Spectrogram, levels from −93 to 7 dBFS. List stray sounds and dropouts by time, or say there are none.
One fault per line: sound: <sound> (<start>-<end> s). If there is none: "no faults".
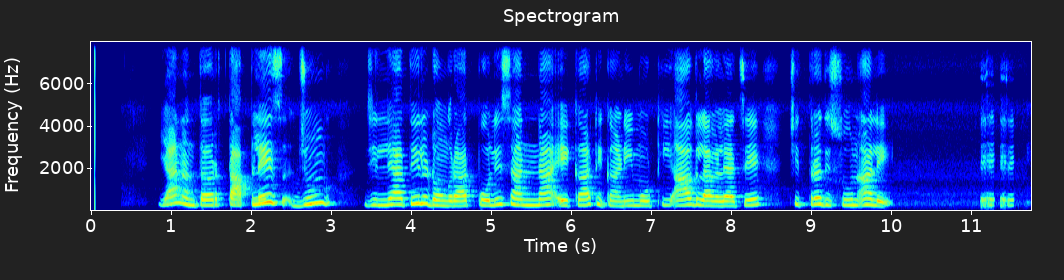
sound: laugh (11.1-11.5 s)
